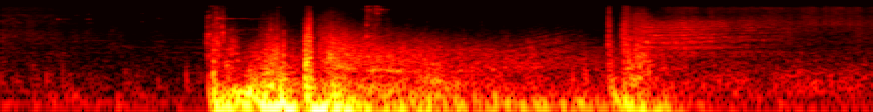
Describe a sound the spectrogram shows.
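Heavy explosions boom loudly and rumble.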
